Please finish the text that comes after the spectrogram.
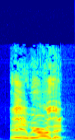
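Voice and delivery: high, loud call as a character arriving. Acted. Obi-Wan showing up to ask where they are, calling out.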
